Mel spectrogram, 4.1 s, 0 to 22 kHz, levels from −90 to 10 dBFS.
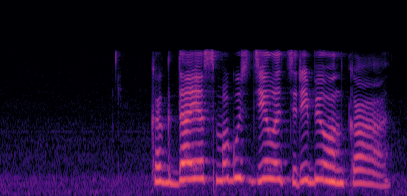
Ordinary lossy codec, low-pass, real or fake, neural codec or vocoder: none; none; real; none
